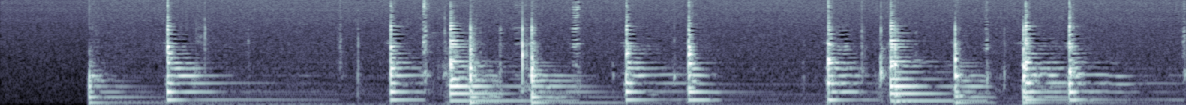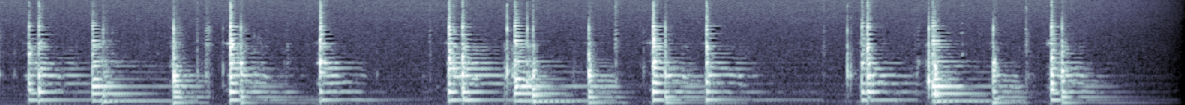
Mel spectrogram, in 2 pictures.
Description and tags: Plucked Violin sequence from a loop
Taken from part of a looped piece I did last night via my iPad and a looper app, TF Looper. I played this on electric violin plugged in through an iRIg interface. The section was then pitched down in the app.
